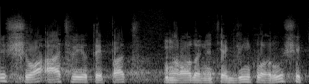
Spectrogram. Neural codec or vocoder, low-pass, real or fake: none; 14.4 kHz; real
